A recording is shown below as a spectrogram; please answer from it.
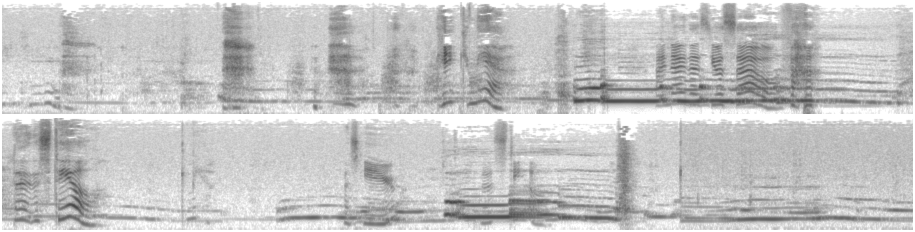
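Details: Husky singing, with a second husky, Key, reacting with head tilts. Wavering, drawn-out howl-like tones rise and fall in long phrases, broken by short yips. A person talks in places.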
